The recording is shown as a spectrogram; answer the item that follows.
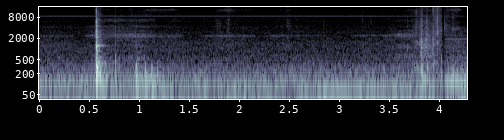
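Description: A single sharp click about half a second in, with a fainter tap just after and another short click near the end, as the plastic solar camping lantern is handled.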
